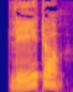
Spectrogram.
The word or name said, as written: lægedom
